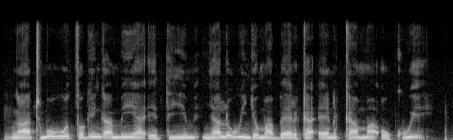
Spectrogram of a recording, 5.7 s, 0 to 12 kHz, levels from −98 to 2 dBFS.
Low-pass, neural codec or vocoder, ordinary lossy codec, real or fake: 9.9 kHz; vocoder, 22.05 kHz, 80 mel bands, Vocos; none; fake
